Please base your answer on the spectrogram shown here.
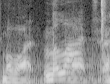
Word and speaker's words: Mellott: Mellott.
